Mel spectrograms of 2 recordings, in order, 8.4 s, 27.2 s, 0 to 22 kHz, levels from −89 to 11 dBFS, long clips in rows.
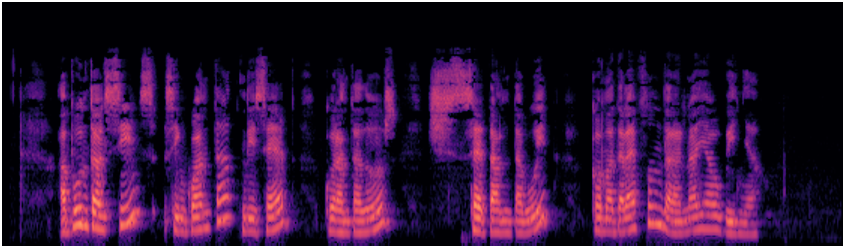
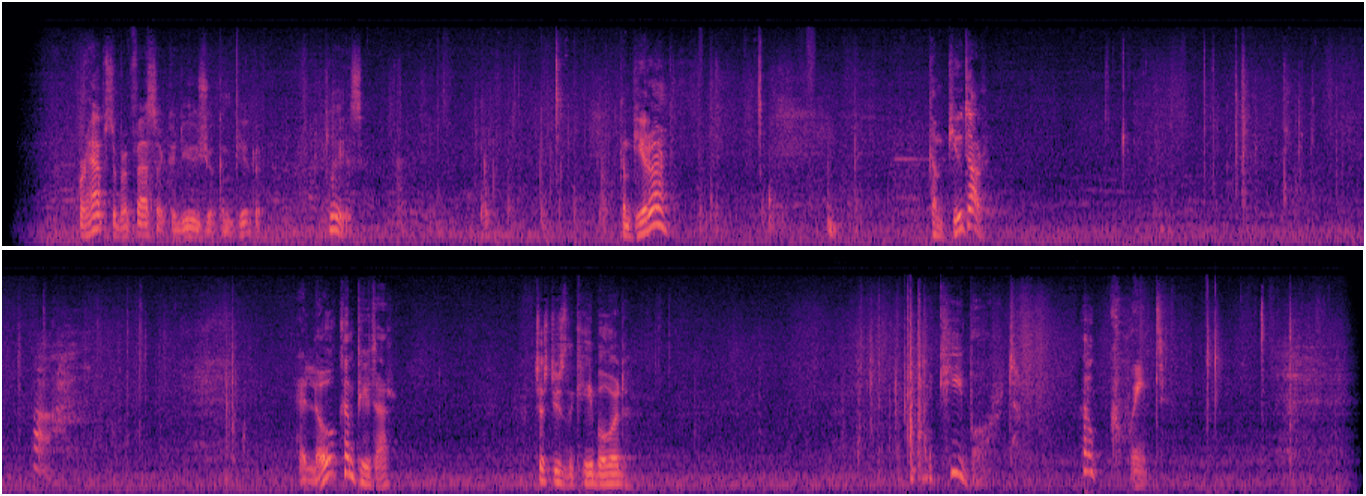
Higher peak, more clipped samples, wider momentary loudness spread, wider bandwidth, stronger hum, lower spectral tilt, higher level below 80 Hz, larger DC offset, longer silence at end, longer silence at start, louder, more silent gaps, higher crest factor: first, -2 dBFS vs -6 dBFS; neither; second, 13 LU vs 21 LU; second, 10.5 kHz vs 17.5 kHz; neither; about the same, -4 dB/octave vs -4 dB/octave; second, -76 dBFS vs -54 dBFS; neither; first, 0.85 s vs 0.1 s; first, 0.6 s vs 0.3 s; first, -22 LUFS vs -27 LUFS; neither; about the same, 20 dB vs 24 dB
